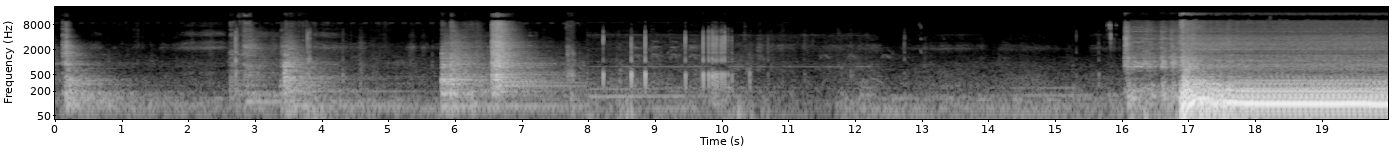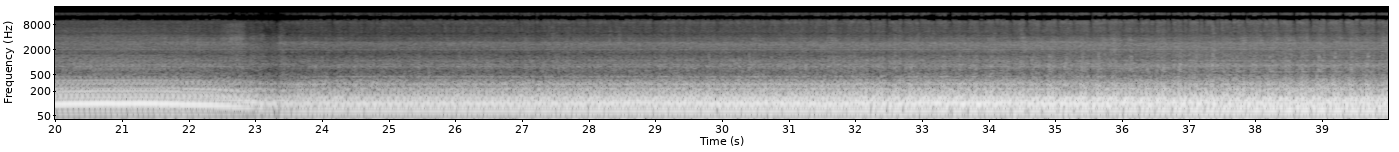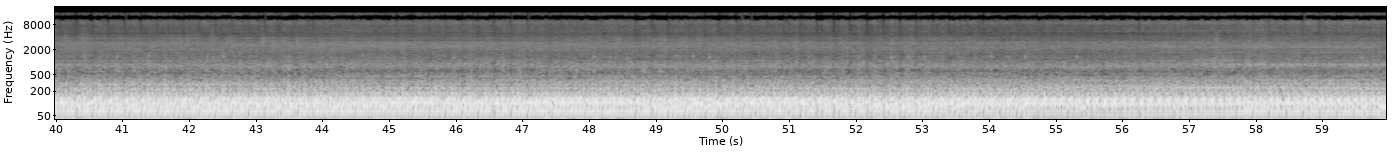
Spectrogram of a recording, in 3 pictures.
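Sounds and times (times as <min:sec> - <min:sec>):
engine starting and idling: 0:00.0 - 0:10.7, 0:16.0 - 0:19.6, 0:29.0 - 0:59.9.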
